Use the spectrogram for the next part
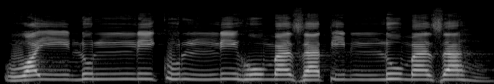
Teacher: یہاں یا لین ہوگی، اس کو نرمی کے ساتھ بغیر کھینچے بغیر جھٹکا دیے معروف طریقے سے ادا کریں گے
